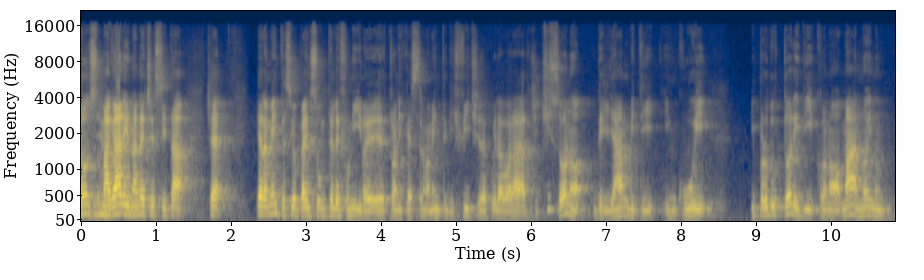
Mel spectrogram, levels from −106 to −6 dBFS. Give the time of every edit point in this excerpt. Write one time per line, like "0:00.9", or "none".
0:03.8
